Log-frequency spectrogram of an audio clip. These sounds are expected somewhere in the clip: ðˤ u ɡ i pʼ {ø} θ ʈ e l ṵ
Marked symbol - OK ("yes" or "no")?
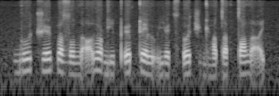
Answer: yes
